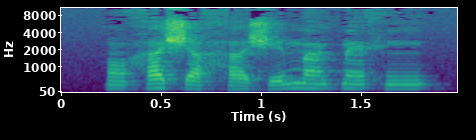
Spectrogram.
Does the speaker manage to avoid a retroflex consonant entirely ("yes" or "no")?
yes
